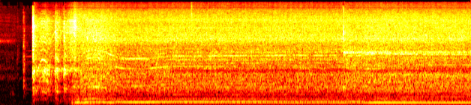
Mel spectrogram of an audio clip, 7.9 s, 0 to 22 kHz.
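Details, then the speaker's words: 2007 Jeep Liberty with P0302 and P2305 codes, after replacing the spark plugs on all cylinders: it starts at once and settles into an even, steady idle with no stumble or miss. Fixed, silky smooth. "up well there you have it babies silky smooth again"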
